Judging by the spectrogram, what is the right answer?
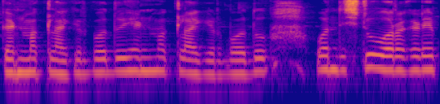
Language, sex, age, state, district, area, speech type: Kannada, female, 30-45, Karnataka, Koppal, rural, spontaneous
